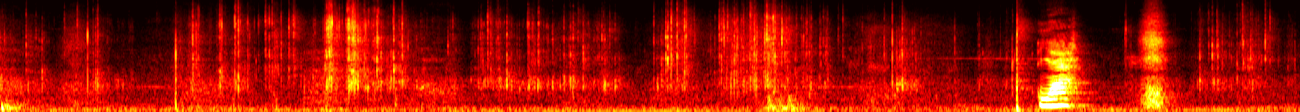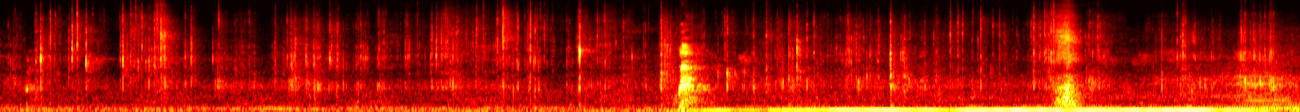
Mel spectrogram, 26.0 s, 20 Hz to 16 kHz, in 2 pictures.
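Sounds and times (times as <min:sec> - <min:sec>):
plastic wrapping crinkling: 0:00.0 - 0:10.4, 0:11.1 - 0:26.0.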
